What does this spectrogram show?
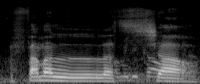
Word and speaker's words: Famalicão: I think you're going to have to be careful with the pronunciation. Can you remember it? It's Famalicão.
